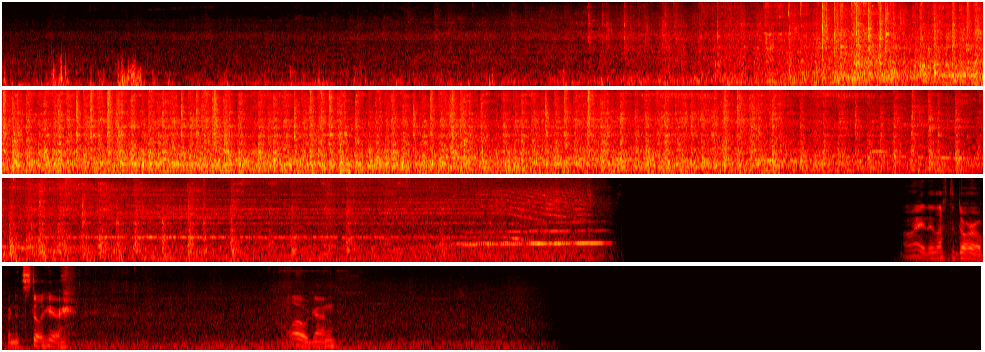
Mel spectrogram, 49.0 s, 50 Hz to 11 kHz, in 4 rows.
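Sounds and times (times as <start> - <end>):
train wheels clattering over rail joints: 6.3 - 29.0.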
